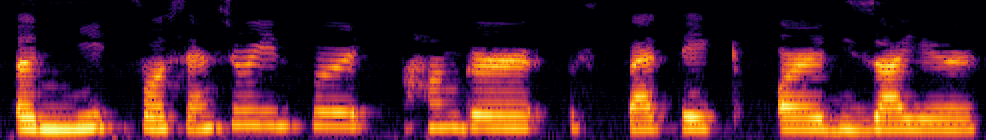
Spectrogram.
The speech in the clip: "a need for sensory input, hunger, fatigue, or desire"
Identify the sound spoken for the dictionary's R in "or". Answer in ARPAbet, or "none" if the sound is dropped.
R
